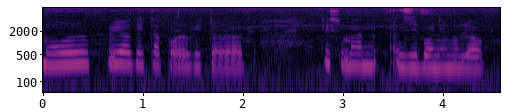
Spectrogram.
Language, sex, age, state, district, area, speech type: Assamese, female, 18-30, Assam, Darrang, rural, spontaneous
